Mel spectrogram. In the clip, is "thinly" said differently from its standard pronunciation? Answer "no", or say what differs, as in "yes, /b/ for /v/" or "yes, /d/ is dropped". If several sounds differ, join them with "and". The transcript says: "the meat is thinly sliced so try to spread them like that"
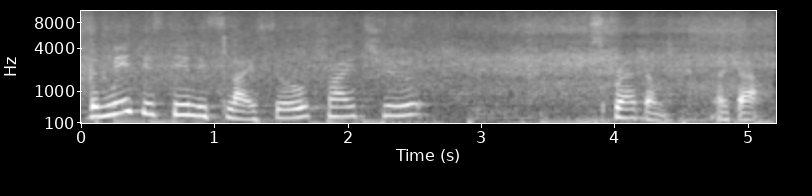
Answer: yes, /l/ is dropped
